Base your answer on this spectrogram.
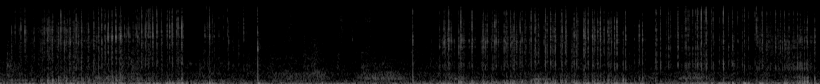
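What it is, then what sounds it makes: Faux pearl padded headband. Long painted nails scratch along the small plastic faux pearl beads covering a wide, empty padded headband with a hollow arch, held in both hands close to the mic. The result is a steady, dense, scratchy crackle with a bright, hissy top and a soft low rumble underneath, at a quiet, even level.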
